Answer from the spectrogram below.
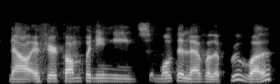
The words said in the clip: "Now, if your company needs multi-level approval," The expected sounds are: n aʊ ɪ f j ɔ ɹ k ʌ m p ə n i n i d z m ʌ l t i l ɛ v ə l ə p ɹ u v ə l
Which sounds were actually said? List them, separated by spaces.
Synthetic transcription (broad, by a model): n aʊ ɪ f j ɔ ɹ k ʌ m p ə n i n i d s m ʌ l t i l ɛ v ə l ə p ɹ u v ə l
